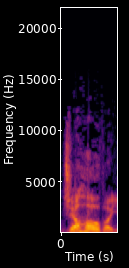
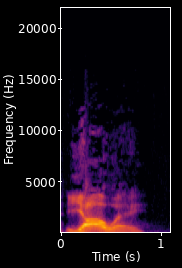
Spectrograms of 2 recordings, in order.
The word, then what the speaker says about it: Yahweh: Some people will pronounce it Jehovah. You've probably heard that. Better pronunciation of that in the Hebrew is Yahweh.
